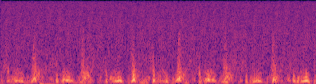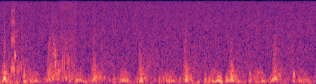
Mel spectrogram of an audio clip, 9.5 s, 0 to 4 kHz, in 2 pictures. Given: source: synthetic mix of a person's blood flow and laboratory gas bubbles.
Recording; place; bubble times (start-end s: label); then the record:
Doppler ultrasound of blood flow; precordium
4.88-5.21 s: bubbles
5.50-5.88 s: bubbles
From the record:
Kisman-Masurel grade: 211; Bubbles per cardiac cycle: several, 3 to 8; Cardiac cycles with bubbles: 1 to 10%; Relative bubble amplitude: barely perceptible (0.100 to 0.250); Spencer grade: 1 (occasional bubble signal discernible with the cardiac motion signal, with majority of cardiac periods free of bubbles); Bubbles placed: anywhere in the cardiac cycle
